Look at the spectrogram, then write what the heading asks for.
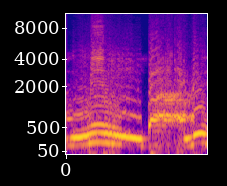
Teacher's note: nun sukun ketemu ba suara n berubah jadi m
